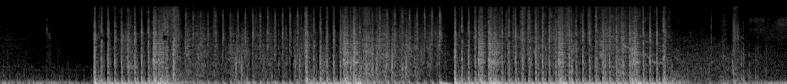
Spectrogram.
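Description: Rapid gunfire bursts out.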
